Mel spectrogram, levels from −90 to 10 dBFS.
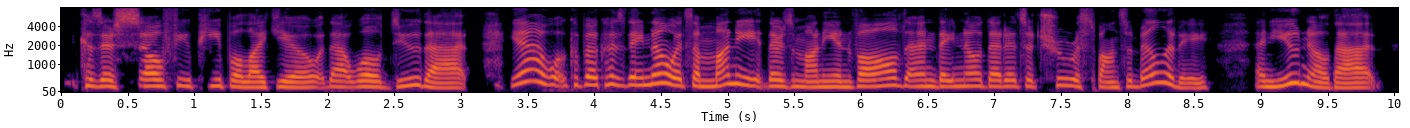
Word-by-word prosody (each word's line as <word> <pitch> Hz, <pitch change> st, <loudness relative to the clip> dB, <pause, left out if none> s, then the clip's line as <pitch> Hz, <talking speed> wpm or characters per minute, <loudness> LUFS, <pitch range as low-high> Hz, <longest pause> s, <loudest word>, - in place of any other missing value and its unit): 'Cause 235 Hz, -3 st, -1 dB
there's 220 Hz, -4 st, 0 dB
so 225 Hz, -1 st, +2 dB
few 225 Hz, 0 st, -5 dB
people 225 Hz, -3 st, -2 dB
like 185 Hz, -1 st, +1 dB
you, 185 Hz, -2 st, +1 dB
that 195 Hz, -3 st, -1 dB
will 205 Hz, -1 st, +3 dB
do 220 Hz, +9 st, -2 dB
that. 170 Hz, -4 st, 0 dB, 0.3 s
Yeah 370 Hz, +8 st, +1 dB
well 270 Hz, -3 st, -2 dB
‘c 265 Hz, -, -6 dB
because 270 Hz, -1 st, +1 dB
they 270 Hz, -1 st, +3 dB
know 320 Hz, 0 st, +4 dB
it's 245 Hz, -4 st, +2 dB
a -, -, +3 dB
money 240 Hz, +4 st, +2 dB
there's 220 Hz, -2 st, -1 dB
money 200 Hz, 0 st, 0 dB
involved, 220 Hz, +5 st, +2 dB
and 215 Hz, 0 st, -1 dB
they 210 Hz, -, +1 dB
know 225 Hz, +1 st, -1 dB
that 215 Hz, -1 st, -1 dB
it's 215 Hz, 0 st, -4 dB
a -, -, -1 dB
true 250 Hz, +6 st, -6 dB
responsibility, 200 Hz, -, -2 dB, 0.3 s
and 205 Hz, -1 st, 0 dB
you 290 Hz, +10 st, +3 dB
know 195 Hz, -, +1 dB
that. 175 Hz, 0 st, 0 dB
215 Hz, 210 wpm, -22 LUFS, 195-250 Hz, 0.3 s, know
